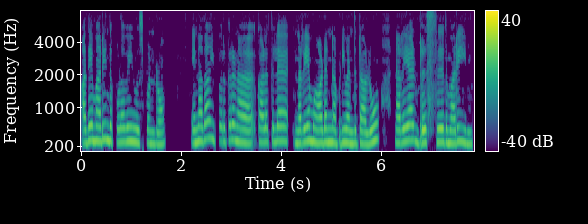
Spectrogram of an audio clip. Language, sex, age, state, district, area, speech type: Tamil, female, 18-30, Tamil Nadu, Thanjavur, rural, spontaneous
